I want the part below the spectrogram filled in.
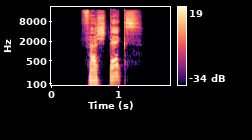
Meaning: genitive singular of Versteck
- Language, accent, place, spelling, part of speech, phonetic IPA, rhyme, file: German, Germany, Berlin, Verstecks, noun, [fɛɐ̯ˈʃtɛks], -ɛks, De-Verstecks.ogg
